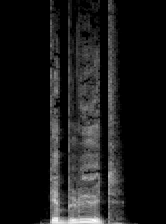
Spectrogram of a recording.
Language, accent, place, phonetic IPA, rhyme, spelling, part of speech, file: German, Germany, Berlin, [ɡəˈblyːt], -yːt, geblüht, verb, De-geblüht.ogg
- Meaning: past participle of blühen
